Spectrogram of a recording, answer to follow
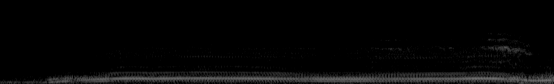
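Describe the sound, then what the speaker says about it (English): Cars on an NHRA drag strip: a distant, steady engine drone with a rising then held tonal whine lasting several seconds, fairly faint and without talk. "I see automobiles on the racetrack."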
